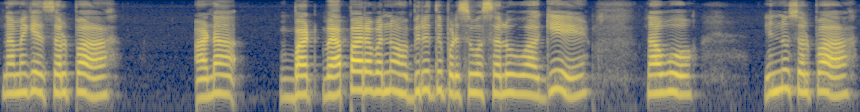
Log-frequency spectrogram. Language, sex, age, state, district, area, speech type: Kannada, female, 30-45, Karnataka, Mandya, rural, spontaneous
